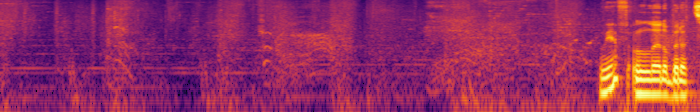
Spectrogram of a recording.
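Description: Game sound effects of magic spells and hits play.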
